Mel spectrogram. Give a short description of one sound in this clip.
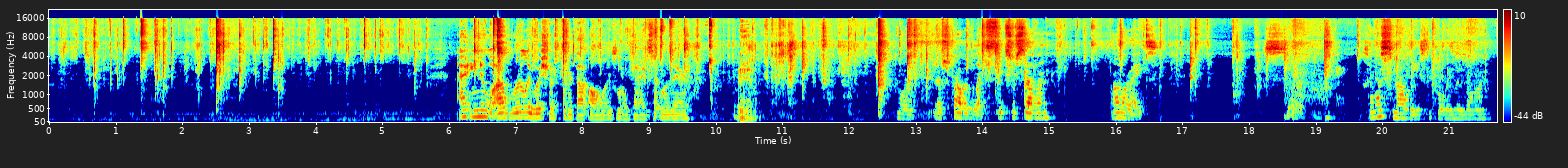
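Plastic packaging crinkles and clicks in someone's hands.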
